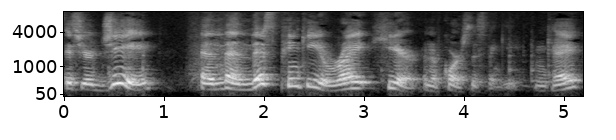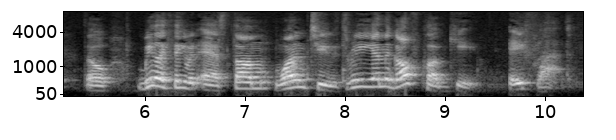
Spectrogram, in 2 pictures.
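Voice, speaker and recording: Lively-voiced man teaching flute. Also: a little high. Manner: counts beats aloud and explains terms plainly. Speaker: band teacher. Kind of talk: flute lesson walkthrough.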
